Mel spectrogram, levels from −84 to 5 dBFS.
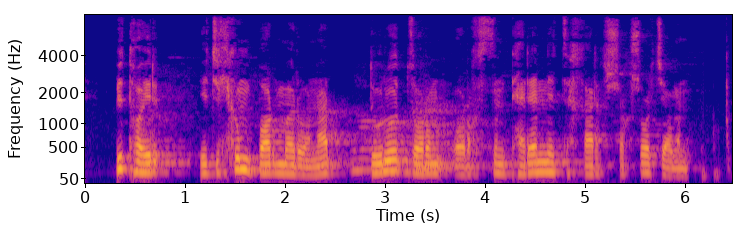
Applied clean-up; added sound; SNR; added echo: none; none; none; none.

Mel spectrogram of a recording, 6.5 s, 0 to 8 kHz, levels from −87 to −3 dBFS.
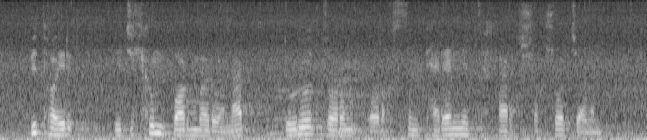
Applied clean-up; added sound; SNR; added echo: none; Rain; 7 dB; none.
